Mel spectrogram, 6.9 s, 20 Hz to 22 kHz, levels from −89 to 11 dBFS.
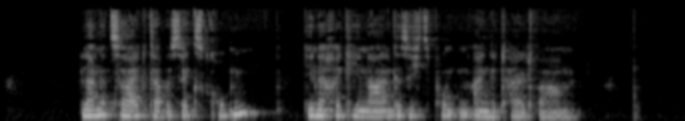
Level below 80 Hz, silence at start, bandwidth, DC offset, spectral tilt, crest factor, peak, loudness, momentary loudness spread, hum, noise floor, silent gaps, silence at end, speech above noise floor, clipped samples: -62 dBFS; 0.8 s; 16.5 kHz; under 0.1%; -5 dB/octave; 18 dB; -14 dBFS; -31 LUFS; 11 LU; none; -77 dBFS; none; 1.1 s; 46 dB; under 0.1%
